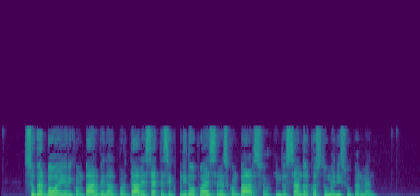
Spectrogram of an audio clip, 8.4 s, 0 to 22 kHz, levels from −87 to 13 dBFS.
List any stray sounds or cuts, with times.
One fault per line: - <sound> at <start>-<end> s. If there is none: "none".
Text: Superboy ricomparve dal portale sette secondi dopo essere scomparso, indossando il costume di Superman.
- dropout at 3.5-3.6 s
